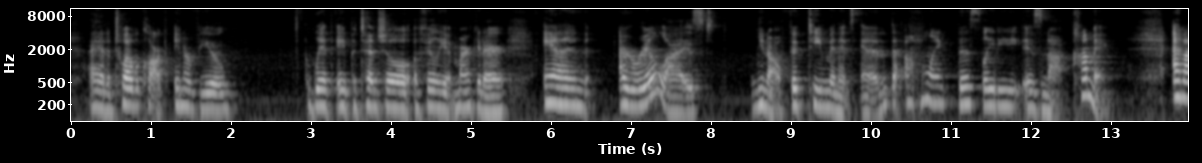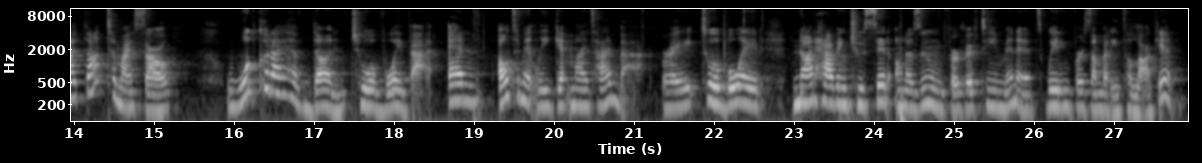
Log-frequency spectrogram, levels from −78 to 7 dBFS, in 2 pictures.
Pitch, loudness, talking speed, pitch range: 185 Hz, -23 LUFS, 140 wpm, 165-210 Hz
